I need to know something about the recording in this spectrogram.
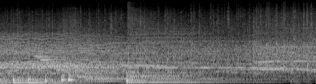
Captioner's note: audience applause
